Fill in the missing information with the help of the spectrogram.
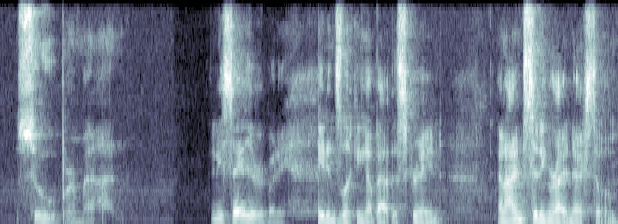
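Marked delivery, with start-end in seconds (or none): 0.2-1.0 slow, deliberate, unhurried, drawn-out single word. Retelling a film scene where the giant flies at the missile: slow delivery imitating the Iron Giant. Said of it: "and says slowly".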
